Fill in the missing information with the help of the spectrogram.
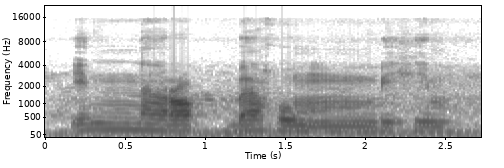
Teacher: Ikhfa safawi yaitu apabila mim mati bertemu dengan huruf ba dibaca sedikit dengung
